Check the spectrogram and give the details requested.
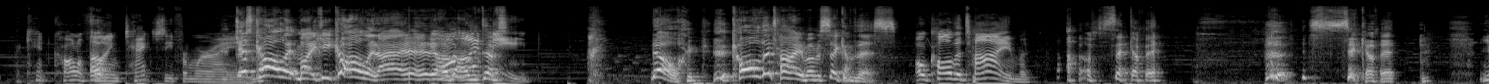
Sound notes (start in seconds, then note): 12.7 laughs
